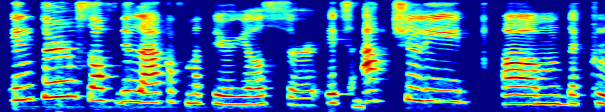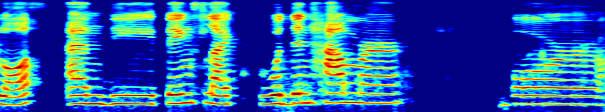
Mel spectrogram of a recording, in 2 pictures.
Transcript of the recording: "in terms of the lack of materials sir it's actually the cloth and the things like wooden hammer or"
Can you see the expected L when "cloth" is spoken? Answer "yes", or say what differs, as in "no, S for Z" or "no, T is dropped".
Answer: yes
